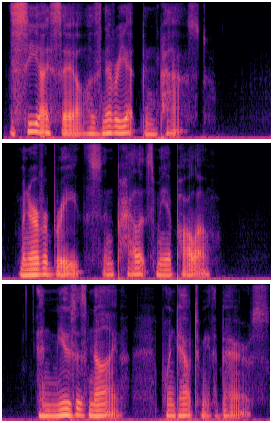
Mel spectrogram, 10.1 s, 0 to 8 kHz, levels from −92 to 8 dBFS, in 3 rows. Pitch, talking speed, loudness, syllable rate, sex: 130 Hz, 145 wpm, -20 LUFS, 4.5 syllables/s, male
